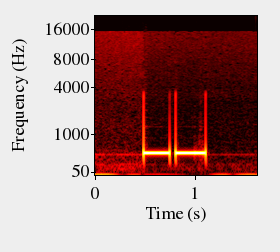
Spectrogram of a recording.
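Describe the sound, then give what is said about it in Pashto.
Disconnect tone after a telephone call is cut off: two steady, mid-pitched electronic beeps, each lasting about a quarter second with a short gap between them, over a faint continuous hum. “اړیکه یې پرې شله.”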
